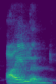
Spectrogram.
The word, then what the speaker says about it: island: it's not iceland it's island pulau the s is silent iceland is a country i-c-e so bali island i-s-l-a-n-d the s is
